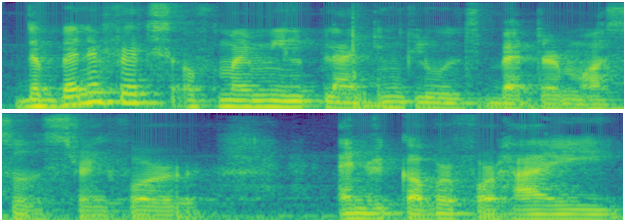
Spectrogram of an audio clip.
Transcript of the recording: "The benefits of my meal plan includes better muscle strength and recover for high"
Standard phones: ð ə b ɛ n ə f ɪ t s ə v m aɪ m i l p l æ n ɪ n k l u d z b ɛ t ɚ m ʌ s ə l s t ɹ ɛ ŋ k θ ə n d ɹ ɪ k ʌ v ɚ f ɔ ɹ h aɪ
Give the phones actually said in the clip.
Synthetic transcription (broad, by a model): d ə b ɛ n ə f ɪ t s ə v m aɪ m i l p l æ n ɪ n k l u d s b ɛ t ɚ m ʌ s ə l s t ɹ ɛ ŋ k f ə n d ɹ ɪ k ʌ v ɚ f ɔ ɹ h aɪ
